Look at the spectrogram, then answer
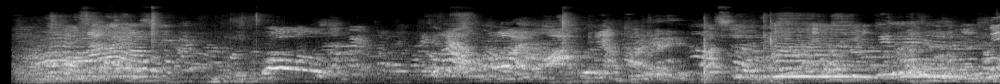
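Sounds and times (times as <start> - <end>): children talking: 0.1 - 10.0.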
